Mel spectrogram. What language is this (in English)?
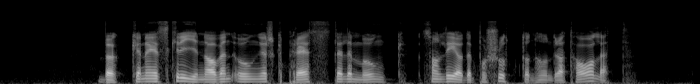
Swedish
